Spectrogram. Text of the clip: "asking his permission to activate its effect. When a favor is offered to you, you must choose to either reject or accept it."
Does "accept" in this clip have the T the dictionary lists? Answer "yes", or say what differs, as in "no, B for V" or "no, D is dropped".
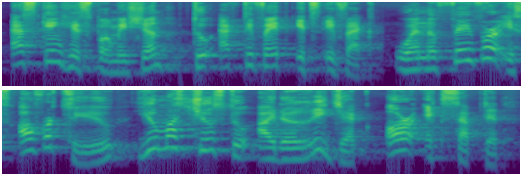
yes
